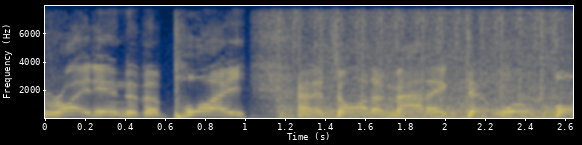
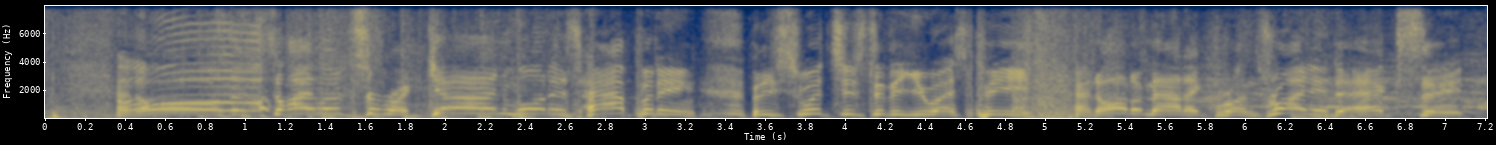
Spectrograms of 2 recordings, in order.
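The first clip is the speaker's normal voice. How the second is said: high, excited round call; excited play-by-play; 8 semitones higher than usual. Real, not acted. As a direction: ride the chaos with rising excitement. Caster reacts to wild round.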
